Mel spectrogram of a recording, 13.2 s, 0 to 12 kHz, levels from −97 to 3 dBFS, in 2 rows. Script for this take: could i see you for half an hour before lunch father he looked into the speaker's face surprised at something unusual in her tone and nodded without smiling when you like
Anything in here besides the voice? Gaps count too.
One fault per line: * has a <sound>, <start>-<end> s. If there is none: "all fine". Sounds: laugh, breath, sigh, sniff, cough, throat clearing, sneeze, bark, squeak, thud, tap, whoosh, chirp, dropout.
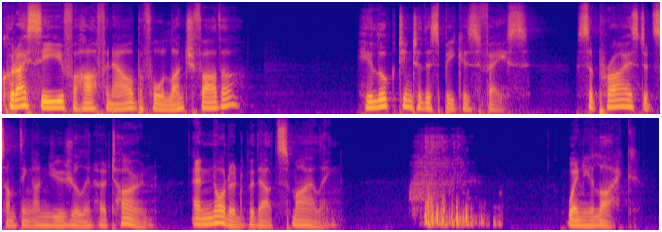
* has a sigh, 10.7-11.6 s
